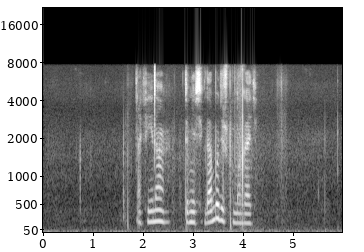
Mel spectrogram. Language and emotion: Russian, neutral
